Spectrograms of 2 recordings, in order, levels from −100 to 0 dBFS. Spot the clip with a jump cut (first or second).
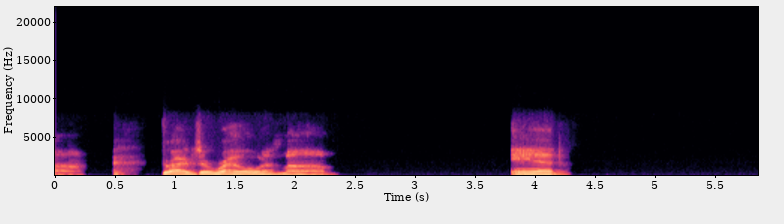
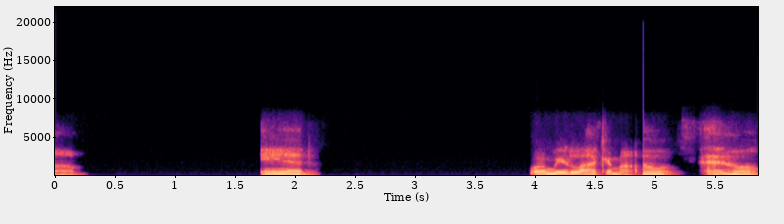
second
